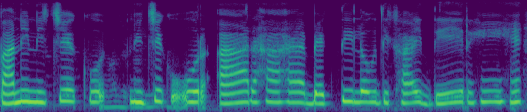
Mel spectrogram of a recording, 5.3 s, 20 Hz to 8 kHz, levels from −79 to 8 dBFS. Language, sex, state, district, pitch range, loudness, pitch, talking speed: Hindi, female, Jharkhand, Palamu, 265-290 Hz, -14 LUFS, 280 Hz, 160 wpm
